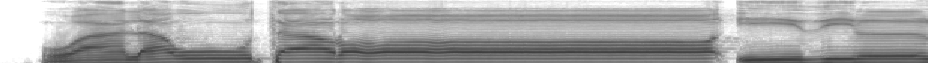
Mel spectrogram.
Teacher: Cara bacanya ro yang bertanda layar panjangkan 5 harokat. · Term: mad jaiz munfasil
